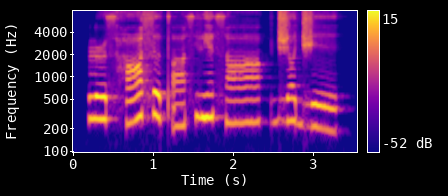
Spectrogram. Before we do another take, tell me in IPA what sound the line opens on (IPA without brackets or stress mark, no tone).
ɭ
